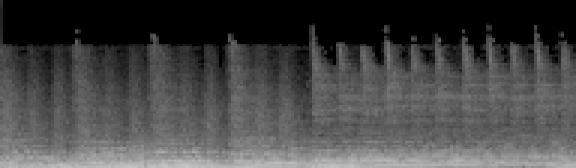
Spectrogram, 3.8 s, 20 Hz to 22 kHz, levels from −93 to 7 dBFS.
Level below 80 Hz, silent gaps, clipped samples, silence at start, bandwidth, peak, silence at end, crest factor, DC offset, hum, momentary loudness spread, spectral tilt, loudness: -36 dBFS; none; under 0.1%; 0 s; 17.5 kHz; -8 dBFS; 0 s; 14 dB; under 0.1%; none; 6 LU; -6 dB/octave; -22 LUFS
